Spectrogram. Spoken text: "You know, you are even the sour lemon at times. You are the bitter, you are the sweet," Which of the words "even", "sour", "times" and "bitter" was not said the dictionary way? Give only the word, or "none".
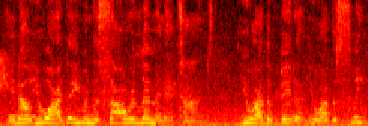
none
